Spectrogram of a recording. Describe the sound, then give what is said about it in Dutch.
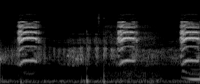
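A corncrake's harsh, rasping krek call repeats three times in short, loud, dry bursts against a quiet background with faint low rumble, no voices present. “Een raspend krek krek, zeggen ze.”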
